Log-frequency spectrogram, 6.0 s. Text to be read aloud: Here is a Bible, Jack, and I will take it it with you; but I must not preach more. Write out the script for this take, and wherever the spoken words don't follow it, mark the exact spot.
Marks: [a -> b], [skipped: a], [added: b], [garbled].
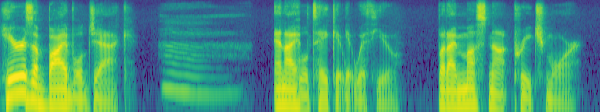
Here is a Bible, Jack, and I will take it it with you; but I must not preach more.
